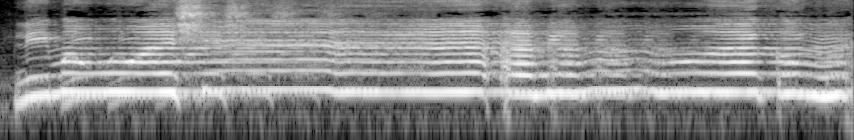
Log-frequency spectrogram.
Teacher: لمن شاء میں جو ہے نون ساکن کے بعد شین جو ہے حروف اخفا میں سے، یعنی جو ہے یہاں پہ نون کی آواز کو ناک میں چھپا دیں گے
